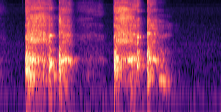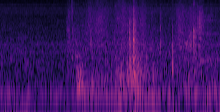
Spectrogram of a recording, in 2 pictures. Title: Lying Down Smoking with Heavy Coughing and Wheezing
